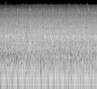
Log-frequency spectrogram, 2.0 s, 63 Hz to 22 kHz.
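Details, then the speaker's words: Lexus LS400 UCF20 1UZ-FE VVTi, about 1998–2000, after a cam job, codes P1346, P1349, P1351, P1354: a steady low V8 idle with a faint uneven pulse; both VVTi actuators found locked solid and not moving. "if I should check both sides eh the actuators are locked solid and they do not move"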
